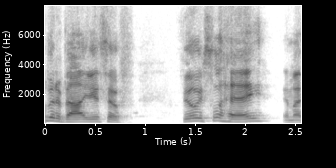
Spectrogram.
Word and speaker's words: LaHaye: So, Felix LaHaye, am I saying it correctly? LaHaye?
